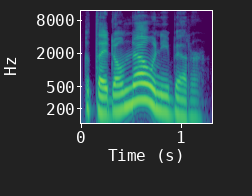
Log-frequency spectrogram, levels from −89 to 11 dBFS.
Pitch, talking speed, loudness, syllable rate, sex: 185 Hz, 275 wpm, -13 LUFS, 6.5 syllables/s, female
